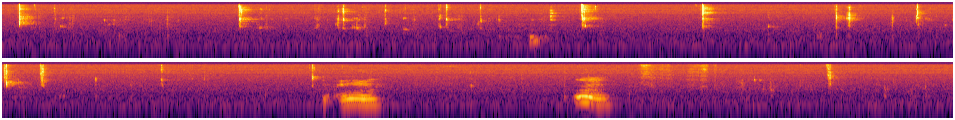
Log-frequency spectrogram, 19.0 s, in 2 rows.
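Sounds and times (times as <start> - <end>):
chewing with wet lip smacks: 2.4 - 5.1.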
